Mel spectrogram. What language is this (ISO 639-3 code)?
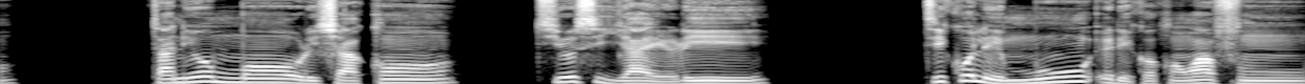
yor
